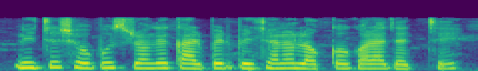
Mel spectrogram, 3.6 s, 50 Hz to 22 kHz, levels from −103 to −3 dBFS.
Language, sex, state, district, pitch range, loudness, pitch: Bengali, female, West Bengal, Alipurduar, 230-265 Hz, -15 LUFS, 245 Hz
